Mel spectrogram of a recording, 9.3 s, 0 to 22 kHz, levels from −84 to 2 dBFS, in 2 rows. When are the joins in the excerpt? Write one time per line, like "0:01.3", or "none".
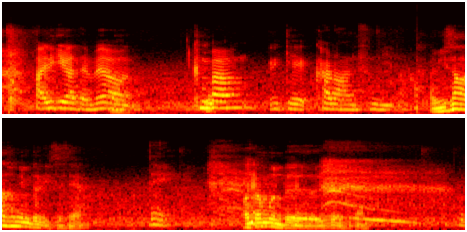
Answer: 0:04.1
